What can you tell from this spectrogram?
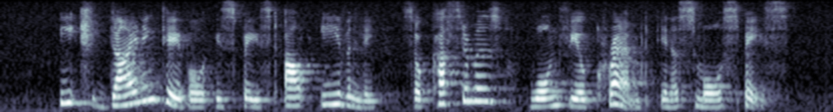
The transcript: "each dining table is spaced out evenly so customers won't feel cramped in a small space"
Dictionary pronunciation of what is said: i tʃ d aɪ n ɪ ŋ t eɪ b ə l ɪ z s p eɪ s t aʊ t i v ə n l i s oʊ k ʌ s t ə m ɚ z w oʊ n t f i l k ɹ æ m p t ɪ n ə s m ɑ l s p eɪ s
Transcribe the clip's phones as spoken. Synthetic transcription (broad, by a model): i tʃ d aɪ n ɪ ŋ t eɪ b ə l ɪ z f eɪ s t aʊ t i v ə n l i s oʊ k ʌ s t ə m ɚ z w oʊ n t f i l k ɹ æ m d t ɪ n ə s m ɑ l s p eɪ s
